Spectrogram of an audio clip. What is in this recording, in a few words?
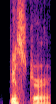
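"bestir", American English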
